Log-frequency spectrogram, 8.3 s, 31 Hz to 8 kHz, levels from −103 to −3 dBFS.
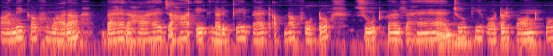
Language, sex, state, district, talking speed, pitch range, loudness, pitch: Hindi, female, Bihar, Purnia, 160 wpm, 150-175 Hz, -20 LUFS, 160 Hz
